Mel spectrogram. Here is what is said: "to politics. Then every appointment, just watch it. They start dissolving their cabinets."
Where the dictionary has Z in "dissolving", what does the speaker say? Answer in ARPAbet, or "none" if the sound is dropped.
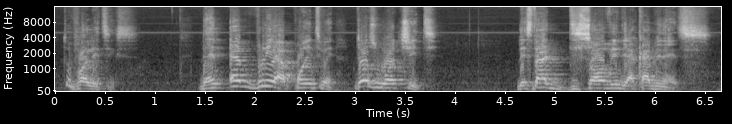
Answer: S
